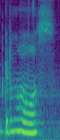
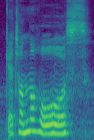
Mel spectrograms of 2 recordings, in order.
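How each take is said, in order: First: Said in the usual way. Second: "Get on the horse." said slowly, each word spaced and firm; slow, exasperated order to the Sim; slow insistent repeat. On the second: Real, not acted. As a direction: spell it out, losing patience.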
